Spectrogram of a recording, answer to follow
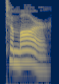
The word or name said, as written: tamarr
